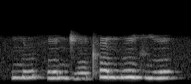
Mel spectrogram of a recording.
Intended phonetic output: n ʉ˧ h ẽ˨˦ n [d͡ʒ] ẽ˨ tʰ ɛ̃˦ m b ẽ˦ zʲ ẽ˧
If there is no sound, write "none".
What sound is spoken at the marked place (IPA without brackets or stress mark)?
d͡ʒ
